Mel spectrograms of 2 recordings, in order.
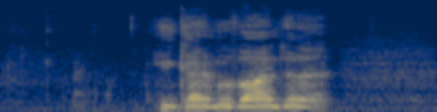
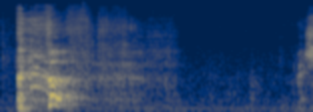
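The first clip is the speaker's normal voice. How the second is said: slow, strained, coughing through the burn; strained from spicy heat. Real, not acted. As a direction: choke the words out through the heat. Coughing after eating ghost pepper chocolate.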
